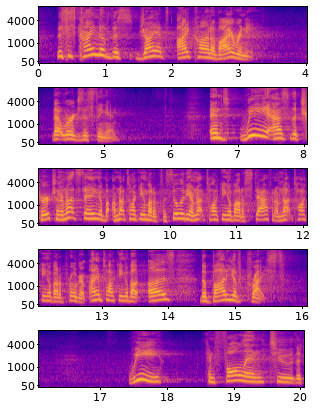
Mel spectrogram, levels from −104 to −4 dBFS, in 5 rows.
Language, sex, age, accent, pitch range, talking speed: English, male, 20-39, American, 180-225 Hz, 165 wpm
